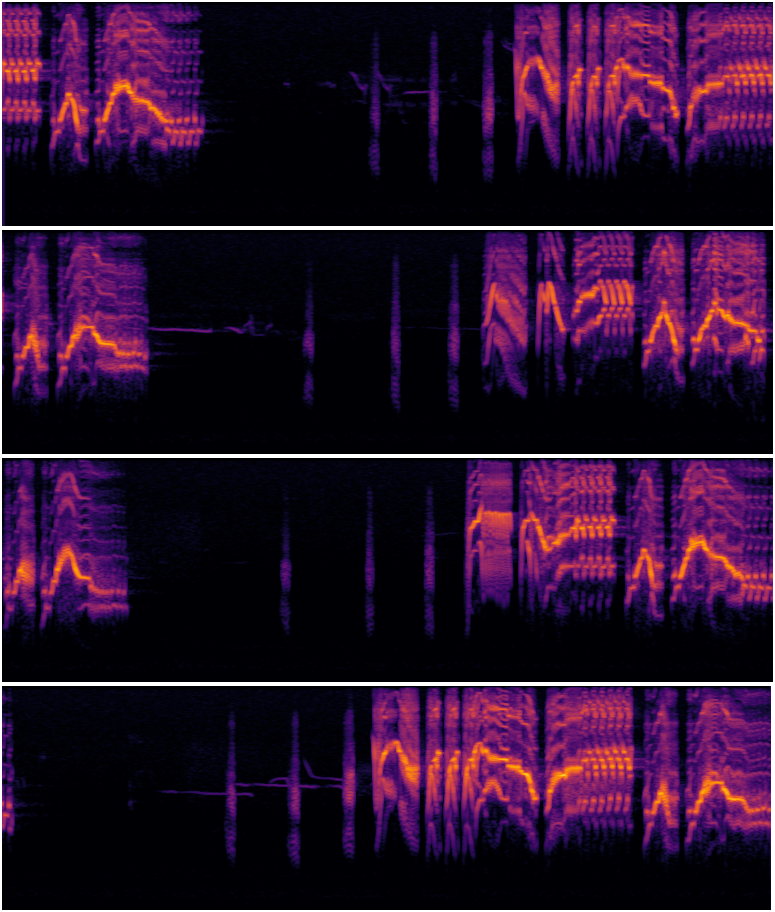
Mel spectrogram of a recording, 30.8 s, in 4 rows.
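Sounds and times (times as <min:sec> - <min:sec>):
Gray-cheeked Thrush calling: 0:00.0 - 0:02.0, 0:03.7 - 0:09.2, 0:11.6 - 0:16.7, 0:19.0 - 0:23.3, 0:25.4 - 0:30.8.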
